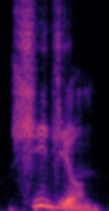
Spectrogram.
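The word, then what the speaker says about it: cesium: 우리는 세슘 그러지만 이제 미국 애들은 이제 영, 시지엄, 시지엄이라고 발음을 많이들 해요.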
